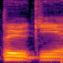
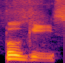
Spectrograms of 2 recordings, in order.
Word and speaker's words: Boogie: Got an A in it rather than an E. Mesa, and Boogie. So they say an A instead of an E and pronounce it as if there's one O and not two O's, and we're wrong.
